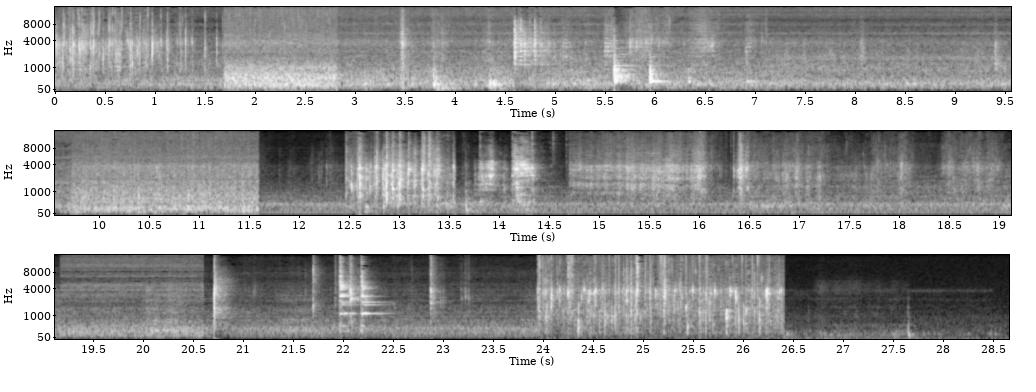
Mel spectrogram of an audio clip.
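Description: A run of short kitchen clips: jjajang ramyeon noodles sizzling in a wok as dark sauce is poured from a packet, with clinks of metal utensils against the pan. It drops to quiet room tone near the end.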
